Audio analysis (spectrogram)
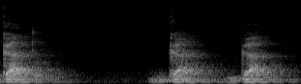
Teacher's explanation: En gato yo no puedo estirarla mucho, porque en un momento cierro completamente y digo gato, ga, ga. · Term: oclusiva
